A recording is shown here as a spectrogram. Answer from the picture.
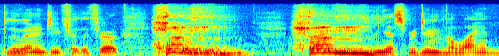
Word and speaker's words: Hum: Hum. Yes, we're doing the lion breath. Hum. The tongue comes out. Hum. As you repeat H-U-M, the paws flare up, the hands flare up. Hum.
